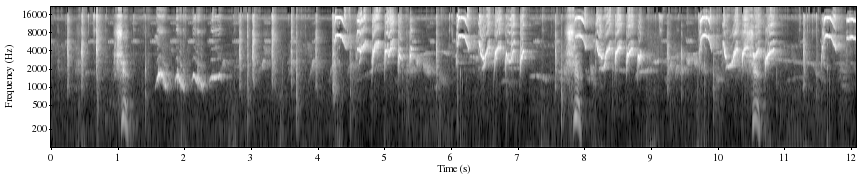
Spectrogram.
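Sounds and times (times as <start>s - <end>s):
songbird singing: 0.0s - 12.0s.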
